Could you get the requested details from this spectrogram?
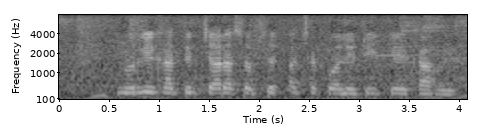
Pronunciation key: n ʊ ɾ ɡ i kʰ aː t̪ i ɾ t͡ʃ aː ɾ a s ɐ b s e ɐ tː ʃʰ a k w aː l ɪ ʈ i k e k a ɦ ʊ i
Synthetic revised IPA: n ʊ ɾ ɡ i kʰ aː t̪ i ɾ t͡ʃ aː ɾ a s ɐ b s e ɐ tː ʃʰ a k w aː l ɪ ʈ i k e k a ɦ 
